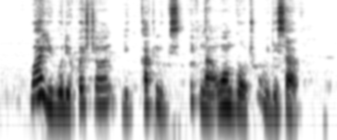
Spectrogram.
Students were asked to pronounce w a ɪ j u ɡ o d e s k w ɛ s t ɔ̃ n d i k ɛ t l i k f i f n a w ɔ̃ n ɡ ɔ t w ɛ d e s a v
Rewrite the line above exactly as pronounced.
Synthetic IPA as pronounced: w a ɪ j u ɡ o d e k w ɛ s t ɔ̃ n d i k a t l i k s i f n a w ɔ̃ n ɡ ɔ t w i d e s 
